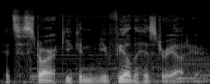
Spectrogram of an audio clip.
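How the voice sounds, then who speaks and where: An American man with a slightly low voice talks off the cuff in an interview. He is from North Dakota and speaks as a local tourism representative. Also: steady tone, fast talker, creaky, loud music behind the voice. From North Dakota, United States. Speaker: state tourism official as interviewee. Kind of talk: unscripted interview talk.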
